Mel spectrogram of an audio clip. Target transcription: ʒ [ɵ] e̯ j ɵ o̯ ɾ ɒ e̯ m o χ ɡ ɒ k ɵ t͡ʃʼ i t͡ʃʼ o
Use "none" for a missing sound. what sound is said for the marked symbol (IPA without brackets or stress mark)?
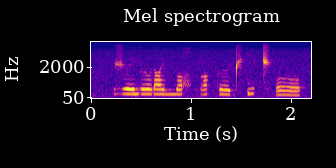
ɵ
